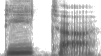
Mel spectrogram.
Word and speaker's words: DITA: It's pronounced DITA.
